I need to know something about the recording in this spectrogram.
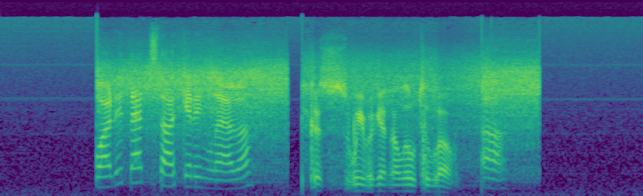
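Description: A man speaks calmly over an aircraft headset intercom.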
